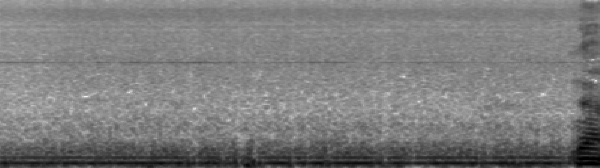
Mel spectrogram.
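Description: Steady low background hum with a constant pitch and a second hum an octave above it.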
